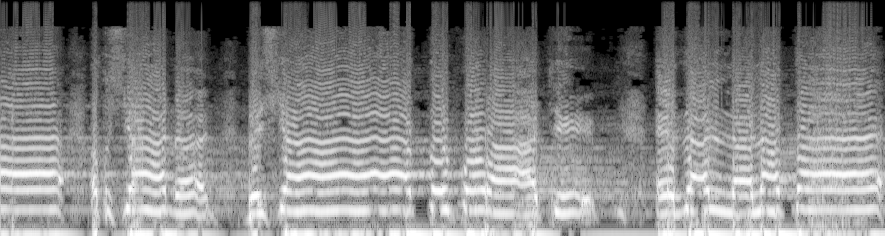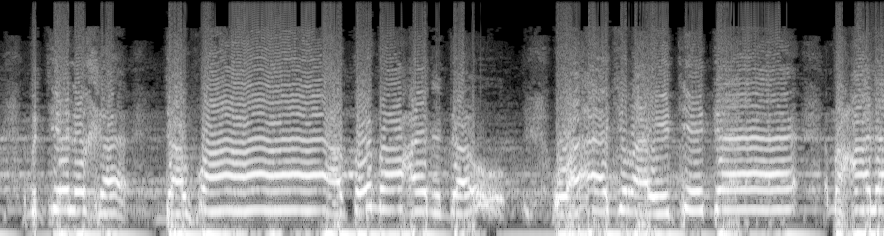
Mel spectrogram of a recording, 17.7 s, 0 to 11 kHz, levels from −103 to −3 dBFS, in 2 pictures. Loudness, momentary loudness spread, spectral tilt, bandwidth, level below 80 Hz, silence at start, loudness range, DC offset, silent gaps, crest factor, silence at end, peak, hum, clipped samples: -8 LUFS; 8 LU; -7.5 dB/octave; 8.2 kHz; -24 dBFS; 0 s; 2 LU; under 0.1%; none; 6 dB; 0 s; 0 dBFS; none; 5%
